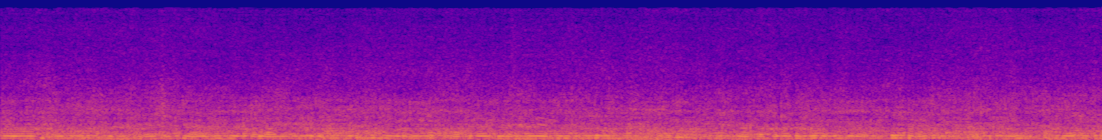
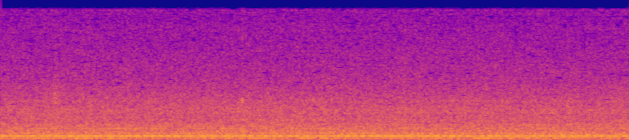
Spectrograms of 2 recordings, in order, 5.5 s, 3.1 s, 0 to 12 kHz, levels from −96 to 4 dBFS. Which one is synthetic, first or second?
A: first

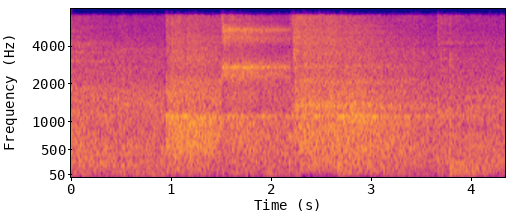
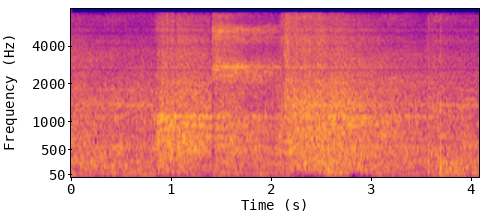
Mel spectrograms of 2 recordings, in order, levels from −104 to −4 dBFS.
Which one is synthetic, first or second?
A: second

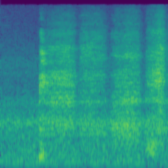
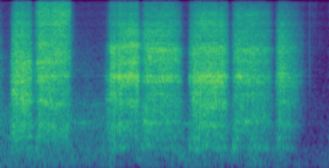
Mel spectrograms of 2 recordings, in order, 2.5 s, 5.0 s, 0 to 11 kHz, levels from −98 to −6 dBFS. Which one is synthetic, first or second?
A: second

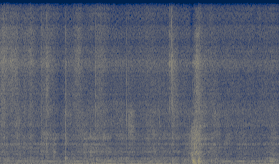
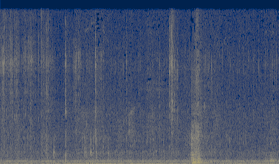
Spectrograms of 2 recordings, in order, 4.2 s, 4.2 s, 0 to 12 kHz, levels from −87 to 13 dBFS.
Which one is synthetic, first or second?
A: first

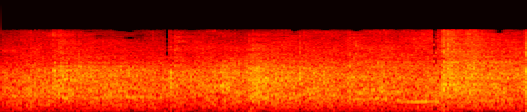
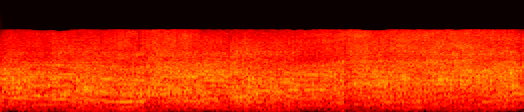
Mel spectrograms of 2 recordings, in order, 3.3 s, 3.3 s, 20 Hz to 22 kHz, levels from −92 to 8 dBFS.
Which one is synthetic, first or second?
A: second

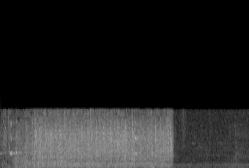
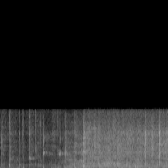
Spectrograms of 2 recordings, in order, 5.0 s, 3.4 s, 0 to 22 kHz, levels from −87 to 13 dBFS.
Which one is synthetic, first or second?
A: second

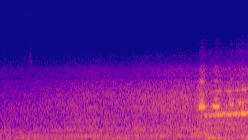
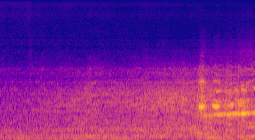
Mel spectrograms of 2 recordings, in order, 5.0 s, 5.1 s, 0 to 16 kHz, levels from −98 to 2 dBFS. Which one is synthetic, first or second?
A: second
